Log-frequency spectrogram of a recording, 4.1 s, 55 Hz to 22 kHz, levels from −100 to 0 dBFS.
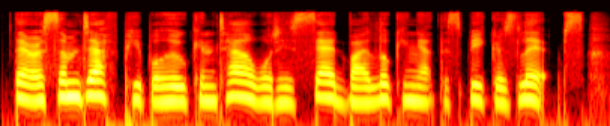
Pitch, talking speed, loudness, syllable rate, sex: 190 Hz, 250 wpm, -22 LUFS, 6.0 syllables/s, female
